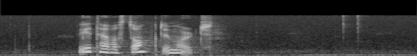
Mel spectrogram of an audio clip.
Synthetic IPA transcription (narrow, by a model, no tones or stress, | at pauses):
ʋiːt̪ʰæːʋɑst̪ɑŋkt̪ʉ̰ːmʊ̰ɹɖ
